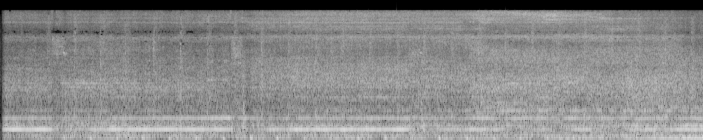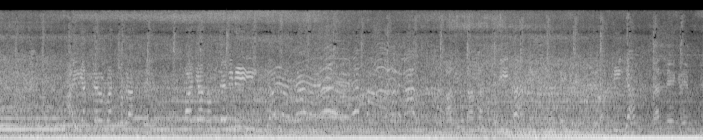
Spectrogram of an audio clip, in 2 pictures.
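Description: Concrete mixer truck and shotcrete equipment running. First comes a steady hum with a whine that comes and goes, then from about halfway a deep, steady low rumble that gets louder, with voices over it.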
